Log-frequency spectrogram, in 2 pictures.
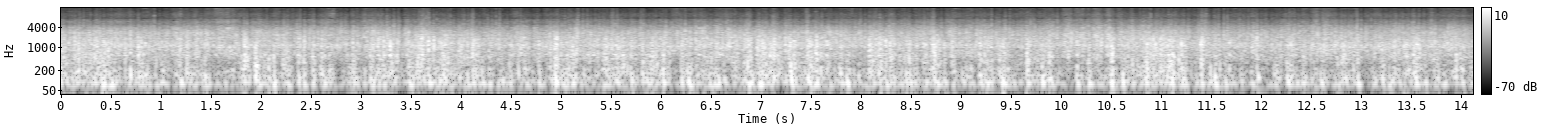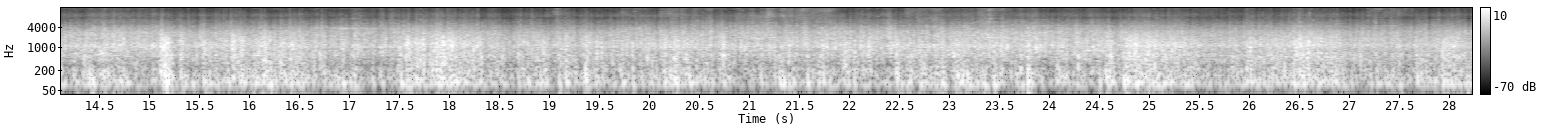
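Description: Running noise of a train at speed heard from on board: wheels rattling over the rails in a dense, steady patter, mixed with rushing air.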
